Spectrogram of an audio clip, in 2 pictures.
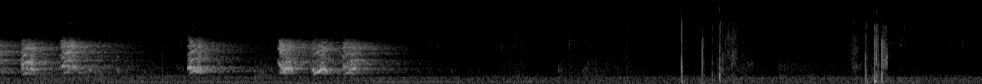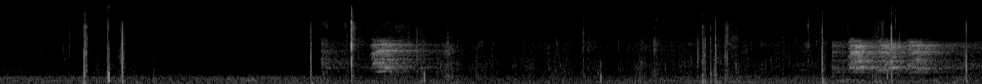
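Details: Six-month-old Beagle puppy giving short bursts of barks and yips at the start and again near the end, with long quiet stretches and scattered clicks and knocks between them.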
